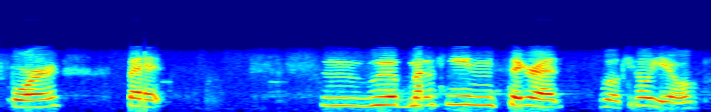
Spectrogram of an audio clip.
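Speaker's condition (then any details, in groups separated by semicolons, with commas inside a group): Cerebral palsy; stutters from speech muscle involvement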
